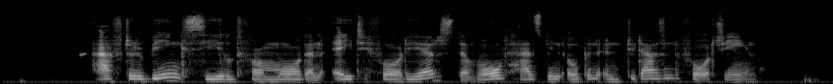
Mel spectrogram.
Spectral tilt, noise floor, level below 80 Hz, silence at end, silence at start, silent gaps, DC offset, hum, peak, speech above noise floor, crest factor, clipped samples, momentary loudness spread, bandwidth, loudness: -3 dB/octave; -66 dBFS; -74 dBFS; 0.75 s; 0.2 s; none; under 0.1%; none; -10 dBFS; 34 dB; 24 dB; under 0.1%; 10 LU; 13.5 kHz; -32 LUFS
